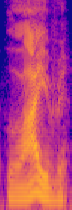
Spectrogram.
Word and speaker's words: live: conhecer lá do termo live, de ao vivo, não é? Só que aqui ele é um verbo e aqui é o verbo viver. E sim, você vai pronunciar com o som do i, live.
